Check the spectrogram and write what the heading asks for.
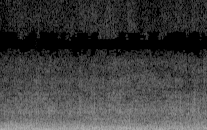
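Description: Steady low hum and hiss of a large, almost empty airport baggage hall.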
